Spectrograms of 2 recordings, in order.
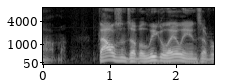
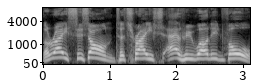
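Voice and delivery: put-on English accent, very high and louder; 11 semitones higher, 6 dB louder than usual. Reading out a news report, the speaker does their english accent. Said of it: "I'll do my English accent".

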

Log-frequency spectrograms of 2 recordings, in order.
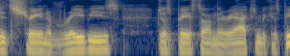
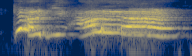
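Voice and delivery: acted, high-pitched, full-throated screaming yell; 3 dB louder than usual. Describing a character's reaction at the end of a show: imitating someone screaming. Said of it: "He's like screaming".

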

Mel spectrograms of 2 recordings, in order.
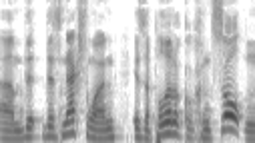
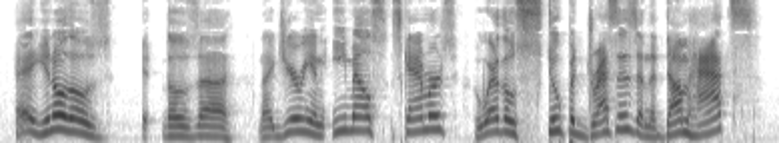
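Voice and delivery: put-on old New York accent, pitched higher; 6 semitones higher, 6 dB louder than usual.

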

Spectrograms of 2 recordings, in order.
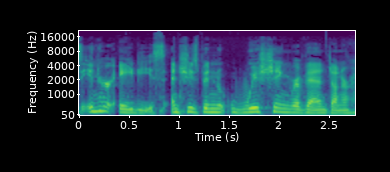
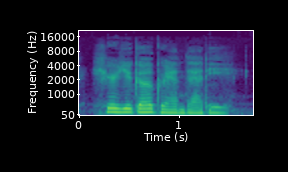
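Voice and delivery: eerie, creepy put-on voice; 4 dB quieter than usual. Retelling a story where granddaughters serve their grandfather: put-on creepy voice. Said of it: "in this creepy voice".

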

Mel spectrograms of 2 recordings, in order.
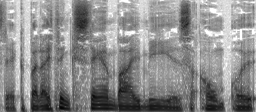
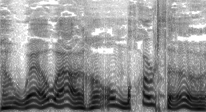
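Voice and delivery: raised pitch, slow pace; 9 semitones higher than usual. Mocking an actor's wholesome roles with a Jimmy Stewart impression. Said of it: "I can't even impersonate him".

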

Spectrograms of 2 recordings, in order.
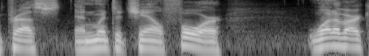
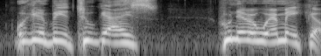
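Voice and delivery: very high, pitched-up voice; 10 semitones higher, 4 dB louder than usual. Retelling what LaDuff once said: LaDuff impression. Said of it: "That was a good impression".

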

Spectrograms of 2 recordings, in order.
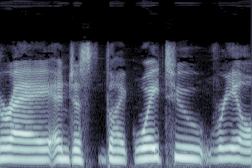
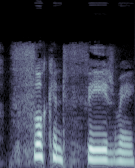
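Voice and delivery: put-on Scottish accent, cat voice, much slower. Describing how the cat demands food from its owner, in a put-on Scottish accent. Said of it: "he has a Scottish accent".

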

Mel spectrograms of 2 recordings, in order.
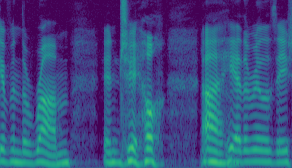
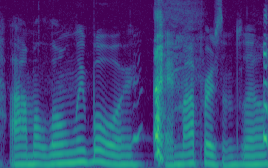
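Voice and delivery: movie voiceover narrator voice; 3 semitones lower than usual. Joking that Morgan Freeman narrates the next episode: Morgan Freeman narration voice. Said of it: "I can't do the rest of Morgan Freeman".

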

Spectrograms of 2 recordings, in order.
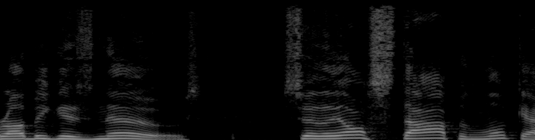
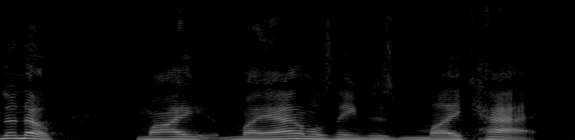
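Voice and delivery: ordinary talk

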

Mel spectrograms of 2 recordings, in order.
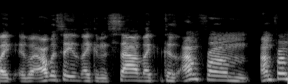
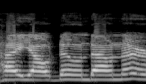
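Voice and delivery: loud, laid-on put-on Southern American accent; 5 semitones higher, 5 dB louder than usual. Speaker is goaded into a greeting done in a Southern American accent. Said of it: "you're gonna make me start doing the like Southern American".

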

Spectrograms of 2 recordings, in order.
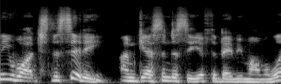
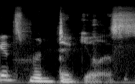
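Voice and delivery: put-on, sudden serious tone, dropped voice; 4 semitones lower, 6 dB quieter than usual. Imitating the other speaker going serious after laughing: imitating a serious tone. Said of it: "then you go serious".

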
